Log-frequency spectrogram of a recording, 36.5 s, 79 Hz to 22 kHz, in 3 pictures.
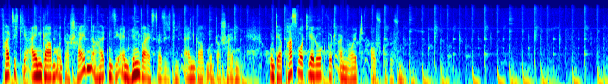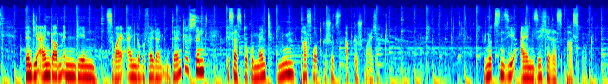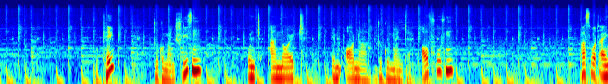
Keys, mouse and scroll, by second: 6.4 1, 8.6 click, 8.8 2, 9.7 click, 11.1 click, 19.1 click, 19.3-22.5 typing, 24.1 click, 28.1 click, 31.7 click, 33.2 click, 34.4 click.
